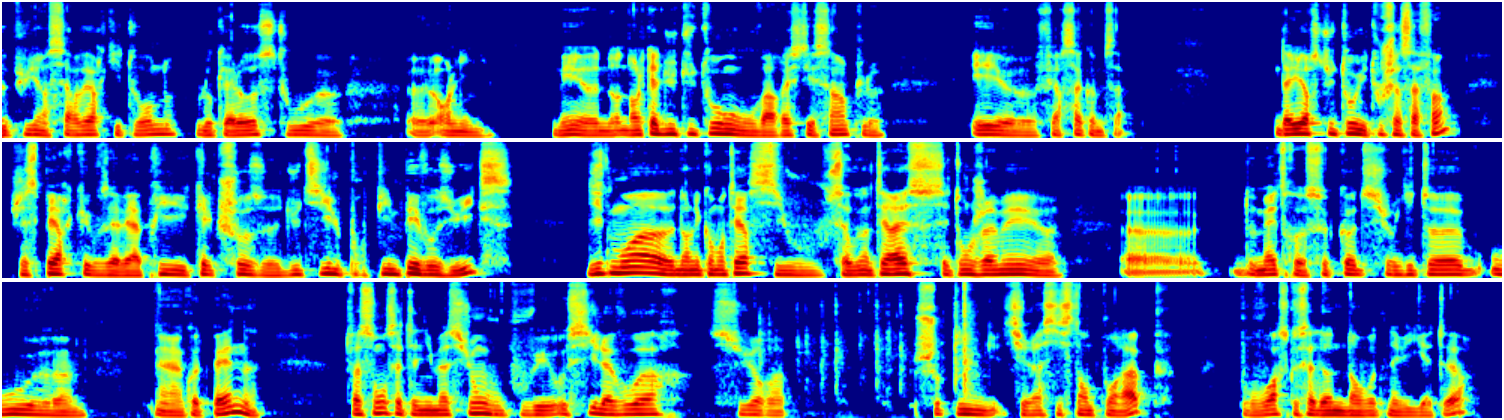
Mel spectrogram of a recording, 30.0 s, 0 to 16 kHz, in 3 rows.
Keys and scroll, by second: 25.2-26.5 typing.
